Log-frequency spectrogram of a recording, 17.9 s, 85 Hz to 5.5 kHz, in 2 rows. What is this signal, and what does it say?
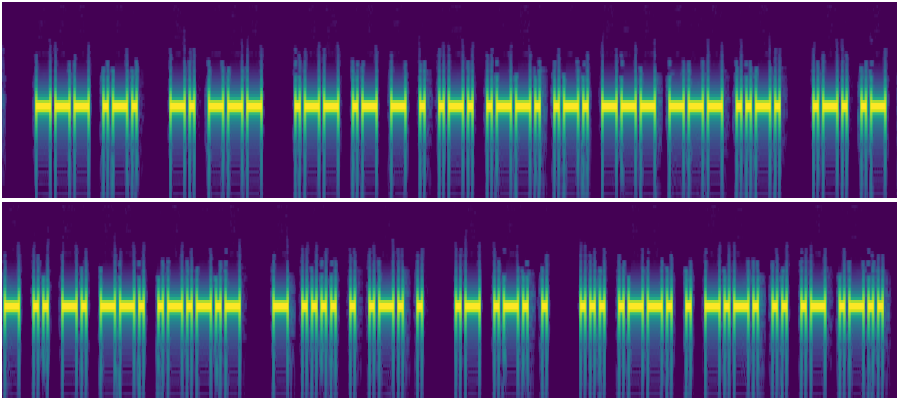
Morse code, heard as a keyed tone, about 25 wpm, 600 Hz. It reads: OR NO WATERPROOF RATING. THERE ARE SPECIAL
